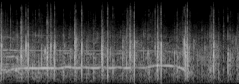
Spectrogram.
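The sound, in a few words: wedding guests applauding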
